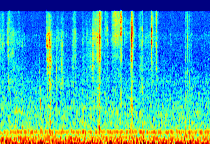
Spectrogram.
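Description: Plastic card sleeves crinkle and rustle in hands.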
